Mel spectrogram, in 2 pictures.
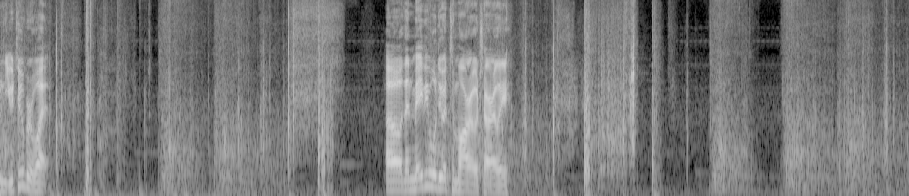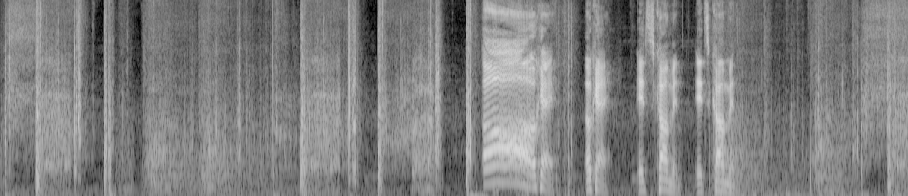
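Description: A skateboard snaps and clacks as it lands tricks.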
